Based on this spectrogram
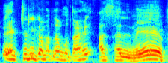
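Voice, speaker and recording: A man's voice: sits high, a little slow, gravelly, dark tone. A man teaching English lessons in a playful, teasing way, full of jokes and asides. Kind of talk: joking classroom-style lesson.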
